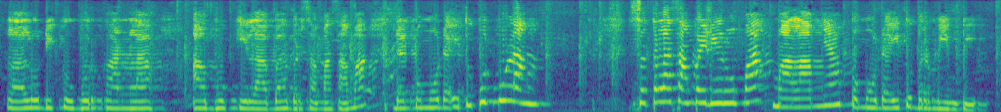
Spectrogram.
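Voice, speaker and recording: Mellow woman storyteller, slightly distant. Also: medium pitch, moderate pace. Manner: expressive, exclamatory, addresses listeners directly. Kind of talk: live religious storytelling to an audience. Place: evacuation post, live storytelling. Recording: dull, distant microphone pickup.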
